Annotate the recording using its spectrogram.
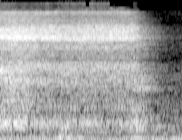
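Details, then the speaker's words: Metered-dose inhaler actuation during a correct-technique demonstration: the canister is pressed while breathing in at the same time. A brief sharp spray hiss that fades. "So they press at the same time, they pull in."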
